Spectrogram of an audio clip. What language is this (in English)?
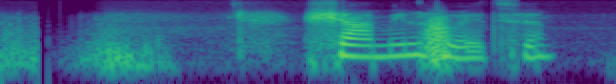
Bangla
